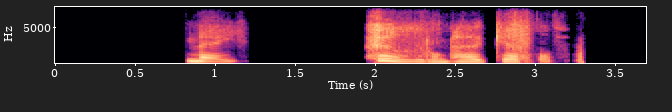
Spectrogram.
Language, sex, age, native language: Icelandic, female, 9, Icelandic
